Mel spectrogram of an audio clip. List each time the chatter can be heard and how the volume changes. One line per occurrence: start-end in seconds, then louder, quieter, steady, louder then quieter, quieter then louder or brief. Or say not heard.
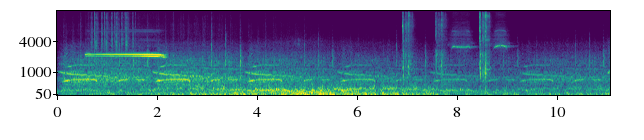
0.0-11.0 quieter.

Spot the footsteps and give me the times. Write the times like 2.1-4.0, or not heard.
not heard.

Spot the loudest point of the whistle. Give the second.
2 s.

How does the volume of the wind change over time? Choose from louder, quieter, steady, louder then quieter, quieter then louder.
louder then quieter.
